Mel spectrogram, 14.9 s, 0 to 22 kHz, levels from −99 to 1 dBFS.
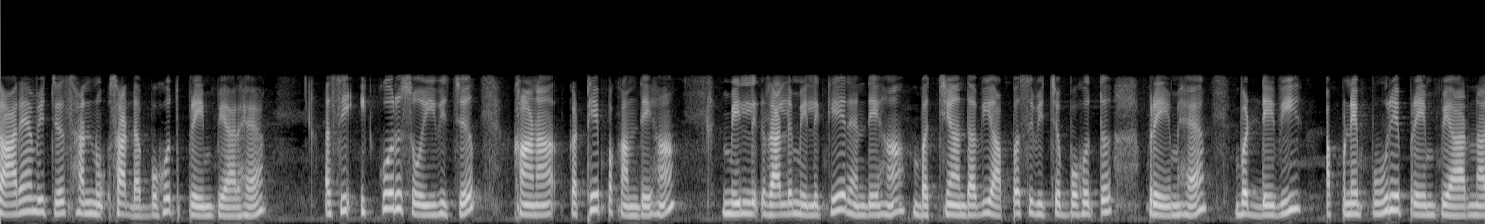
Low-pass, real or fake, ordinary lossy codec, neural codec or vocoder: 5.4 kHz; real; none; none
